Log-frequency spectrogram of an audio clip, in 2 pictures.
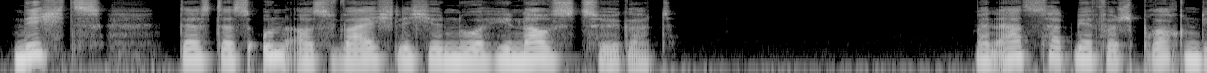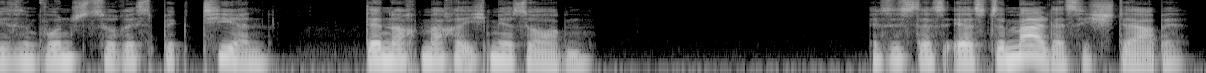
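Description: A woman reading a first-person narration in a calm, measured, reflective way. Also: on the low side, dry recording, clean studio sound. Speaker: audiobook narrator.

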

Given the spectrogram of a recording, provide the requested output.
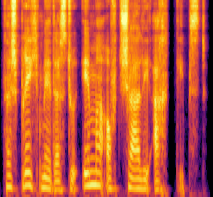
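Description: A man's voice: a little high, moderate pace, dry recording, studio quality, natural voice. A stern mother, read by a male narrator. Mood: earnest, urgent. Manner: firm, insistent. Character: stern worried mother, older woman.

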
